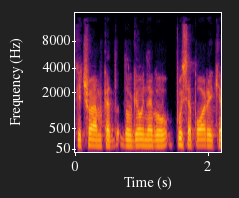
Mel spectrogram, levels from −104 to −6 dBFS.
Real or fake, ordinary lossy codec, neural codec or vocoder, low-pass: real; MP3, 96 kbps; none; 14.4 kHz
